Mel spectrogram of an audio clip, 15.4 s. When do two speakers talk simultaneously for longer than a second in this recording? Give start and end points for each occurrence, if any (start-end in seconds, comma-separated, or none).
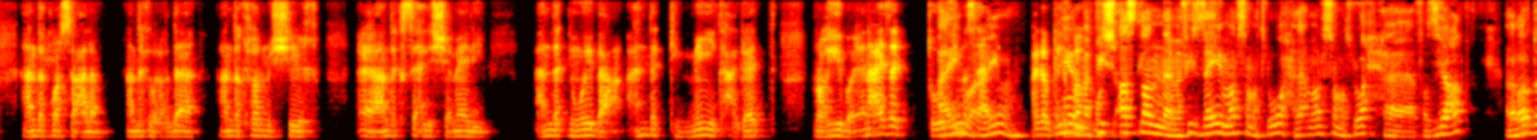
9.4-11.2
